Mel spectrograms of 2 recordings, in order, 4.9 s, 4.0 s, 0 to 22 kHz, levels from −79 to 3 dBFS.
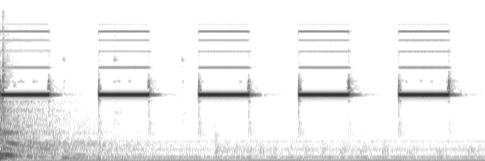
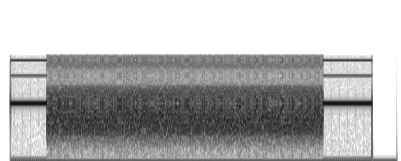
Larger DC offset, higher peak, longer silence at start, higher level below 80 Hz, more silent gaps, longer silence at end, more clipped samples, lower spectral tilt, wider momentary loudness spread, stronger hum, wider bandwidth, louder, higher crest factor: second, 0.2% vs 2%; second, -8 dBFS vs -2 dBFS; about the same, 0 s vs 0.1 s; second, -64 dBFS vs -44 dBFS; neither; about the same, 0.3 s vs 0.3 s; neither; about the same, -1.5 dB/octave vs -0.5 dB/octave; first, 7 LU vs 4 LU; neither; first, 12.5 kHz vs 5.4 kHz; second, -15 LUFS vs -6 LUFS; first, 10 dB vs 4 dB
